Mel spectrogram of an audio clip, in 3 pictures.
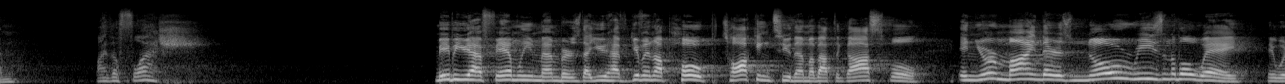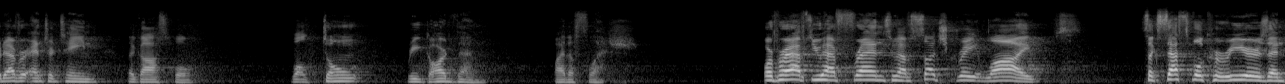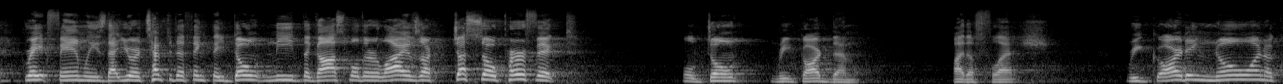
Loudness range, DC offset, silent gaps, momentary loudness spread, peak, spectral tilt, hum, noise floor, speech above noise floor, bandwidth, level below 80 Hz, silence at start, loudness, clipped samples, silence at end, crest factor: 12 LU; under 0.1%; none; 17 LU; -4 dBFS; -4 dB/octave; none; -69 dBFS; 46 dB; 14.5 kHz; -62 dBFS; 0 s; -22 LUFS; under 0.1%; 0 s; 20 dB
